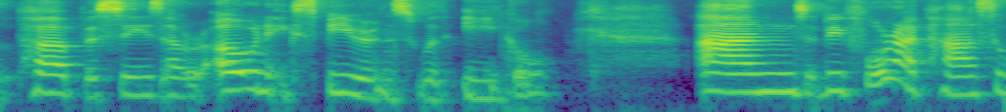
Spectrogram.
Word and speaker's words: EGLHE: I never know how to pronounce this acronym in English. I like Eagle.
